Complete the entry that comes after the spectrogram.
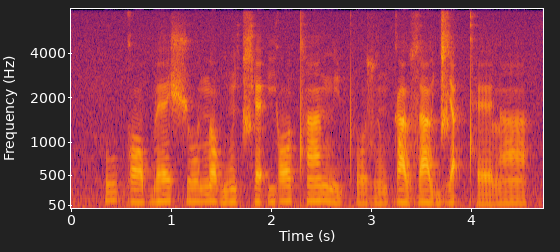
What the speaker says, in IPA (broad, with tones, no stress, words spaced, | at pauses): hu˦ɡɔ˨bɛ˦ ʃo˦nɔ˦˨ ɡũ˦˨t͡ɕʰɛ˦ʔ jɔ˦tʰã˦ ni˨pʰo˨zũ˨ka˦˨ʊ̯ za˦˨ʊ̯d͡ʑä˦ʔ tʰɛ˨lã˦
